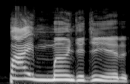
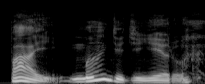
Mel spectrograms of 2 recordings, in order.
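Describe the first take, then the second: First: It sounds rude and demanding. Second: It sounds humble and pleading.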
